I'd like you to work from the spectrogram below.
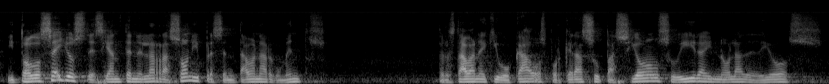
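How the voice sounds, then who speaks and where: A man preaching a sermon as pastor, swinging between loud emphatic lines and hushed ones. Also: medium pitch, brisk, a little hiss or hum.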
